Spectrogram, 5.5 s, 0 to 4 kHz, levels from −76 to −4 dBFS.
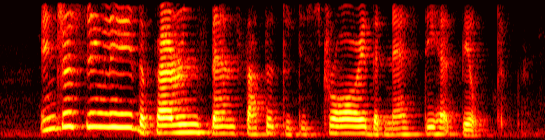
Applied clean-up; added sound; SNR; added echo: none; none; none; none.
